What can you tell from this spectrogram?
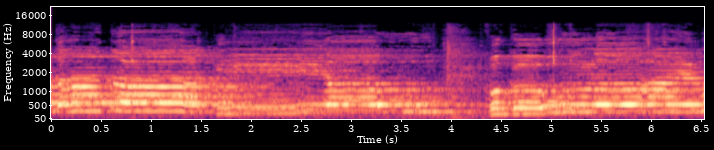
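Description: A woman and a man singing a slow song together in harmony, unaccompanied, on long held notes that step from pitch to pitch; the singing dips briefly about four seconds in, then comes back.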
